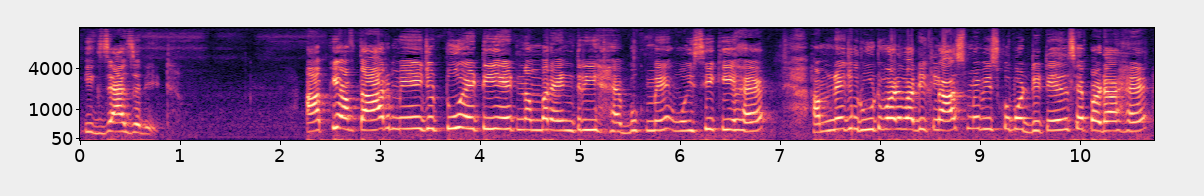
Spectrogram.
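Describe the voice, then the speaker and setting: A woman with a strikingly high voice leads an online exam-prep class. She talks slowly and deliberately, spelling words out one letter at a time and checking understanding with rhetorical questions. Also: fairly bright tone. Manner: explains patiently, quizzes with rhetorical questions. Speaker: English teacher for exam prep.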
